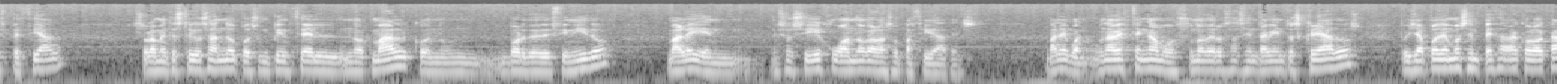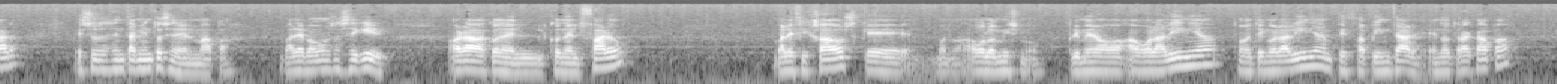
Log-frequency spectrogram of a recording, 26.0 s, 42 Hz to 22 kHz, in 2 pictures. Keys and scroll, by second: 0.1 e, 4.7 ctrl+t, 10.6 Return, 11.1 z, 11.6 space, 14.3 space, 16.3 space, 20.9 ctrl+z, 22.0 ctrl+z, 22.5 ctrl+z, 22.7 ctrl+z, 23.6 b, 23.8 ctrl+alt+z, 24.5 e, 24.8 ], 25.6 b.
